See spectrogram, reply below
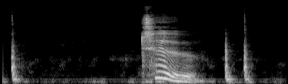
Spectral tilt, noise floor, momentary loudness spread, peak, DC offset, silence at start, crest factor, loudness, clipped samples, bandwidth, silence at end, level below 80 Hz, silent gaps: -4 dB/octave; -54 dBFS; 12 LU; 0 dBFS; under 0.1%; 0.1 s; 18 dB; -16 LUFS; under 0.1%; 16 kHz; 0.35 s; -54 dBFS; none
